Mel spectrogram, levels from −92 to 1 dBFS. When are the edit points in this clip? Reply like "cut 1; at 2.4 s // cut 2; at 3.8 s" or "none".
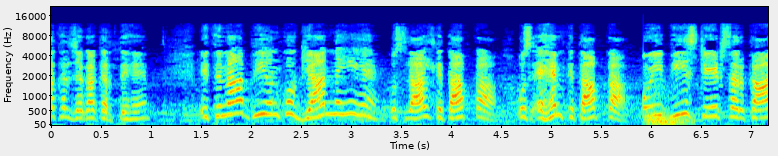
cut 1; at 5.8 s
